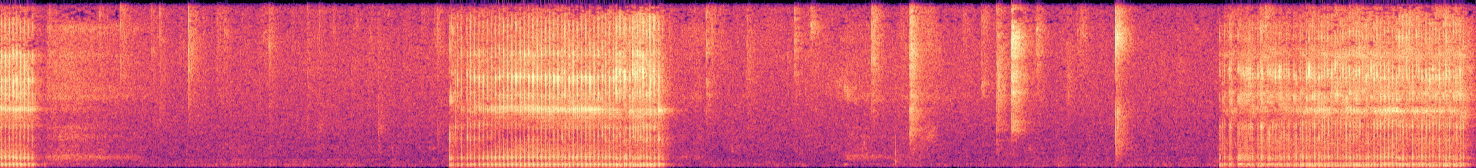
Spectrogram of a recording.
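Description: Two long, loud, rough snores on breaths in, with quieter snuffling between; noisy dog snoring, about eight breaths a minute.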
